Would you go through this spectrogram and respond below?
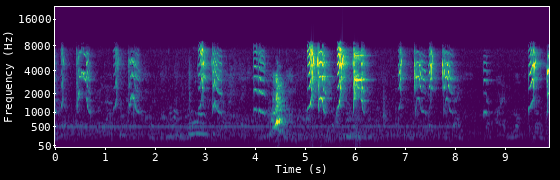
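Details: Patterdale terrier desperate for the ball keeps up high-pitched squeaking whines in quick bursts, with one lower yelp midway and a steady faint tone in a small room.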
